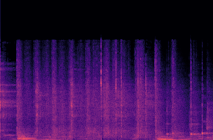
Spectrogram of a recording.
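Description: Traditional jazz band playing an up-tempo tune, with a washboard clicking in a quick, even rhythm over held low bass notes.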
